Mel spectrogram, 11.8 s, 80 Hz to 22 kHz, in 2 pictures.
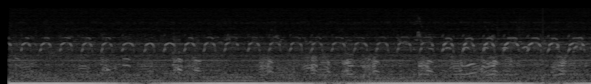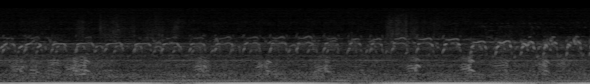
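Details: Osprey at the Charlo nest on 8 August 2020, a parent arriving without fish: a steady run of short, high whistled chirps repeated about every two seconds over a loud low hum of wind or equipment.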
